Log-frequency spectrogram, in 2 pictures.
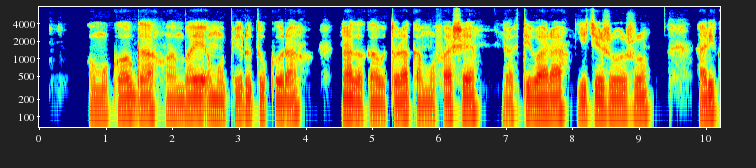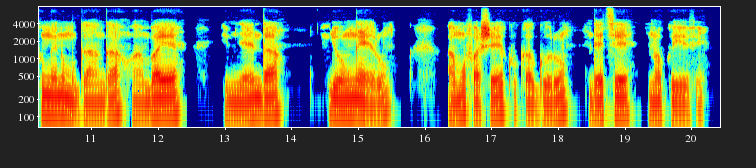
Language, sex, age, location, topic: Kinyarwanda, male, 25-35, Kigali, health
